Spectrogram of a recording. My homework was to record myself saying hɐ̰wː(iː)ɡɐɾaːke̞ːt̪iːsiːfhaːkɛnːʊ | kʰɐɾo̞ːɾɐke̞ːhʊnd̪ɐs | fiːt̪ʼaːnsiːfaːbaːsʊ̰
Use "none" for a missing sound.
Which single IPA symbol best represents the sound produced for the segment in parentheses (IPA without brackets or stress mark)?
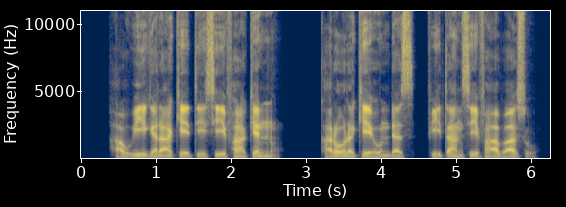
iː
